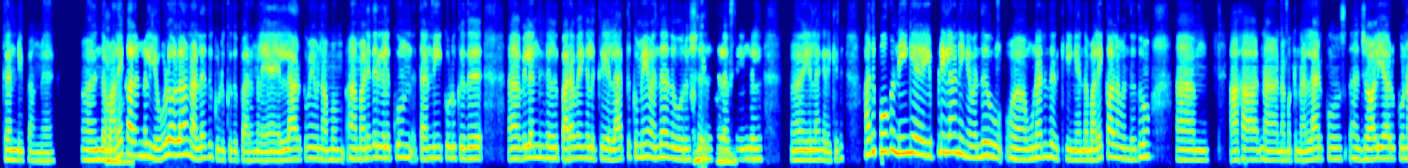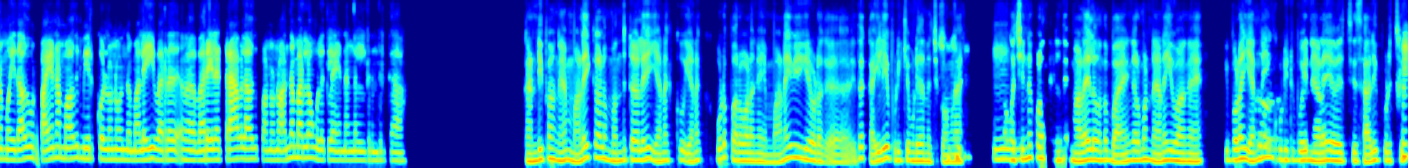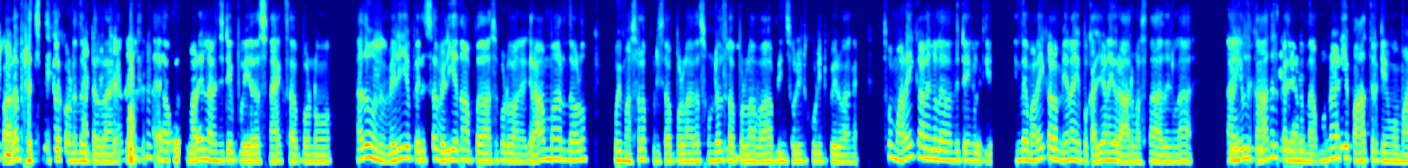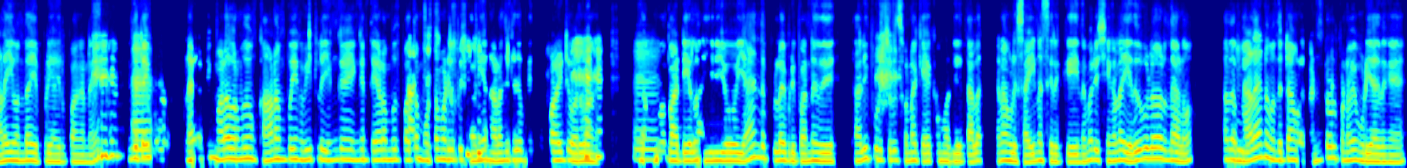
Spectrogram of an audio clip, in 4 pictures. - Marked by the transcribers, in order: other background noise; laugh; laughing while speaking: "பல பிரச்சனைகள கொண்டு வந்து விட்டுடுறாங்க"; laugh; laugh; laugh; laugh; other noise; laugh; laugh
- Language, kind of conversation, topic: Tamil, podcast, மழைக்காலம் வந்ததும் இயற்கையில் முதலில் என்ன மாறுகிறது?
